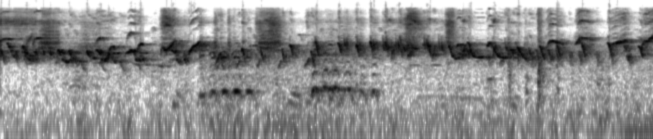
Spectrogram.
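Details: Contest-winning caged greater green leafbird at a weekly practice event in Mojokerto, East Java area, Indonesia; quick twittering runs with sharp rising whistles and brief chattered bursts, steady and loud, other birds faintly overlapping.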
